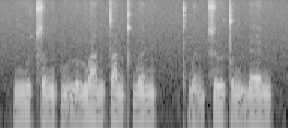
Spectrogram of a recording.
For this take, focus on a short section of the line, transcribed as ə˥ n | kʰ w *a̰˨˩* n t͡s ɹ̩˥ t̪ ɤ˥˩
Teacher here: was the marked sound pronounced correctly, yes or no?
no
